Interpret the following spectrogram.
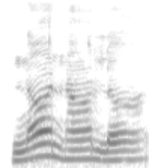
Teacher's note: जब इनका उच्चारण करने पर दांत के मसूड़े और दांत का जब प्रयोग होता है तो इसे वर्स्य व्यंजन कहते हैं।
